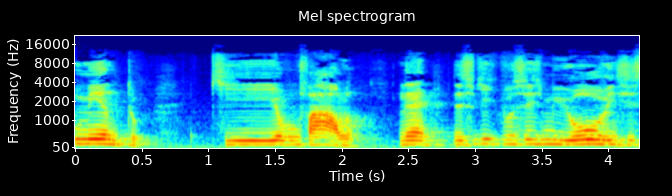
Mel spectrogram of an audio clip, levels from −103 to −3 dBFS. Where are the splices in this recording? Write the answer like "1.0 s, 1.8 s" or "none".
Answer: 1.7 s, 3.0 s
